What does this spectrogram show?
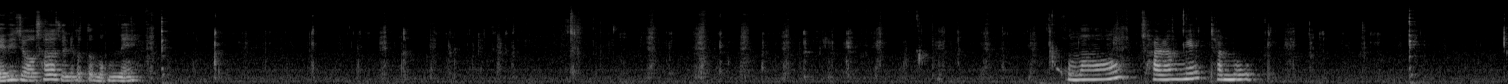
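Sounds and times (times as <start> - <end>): mouth chewing: 1.4 - 10.7.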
